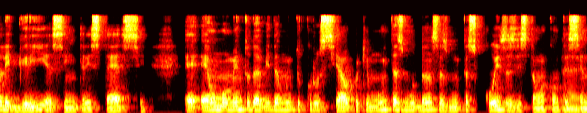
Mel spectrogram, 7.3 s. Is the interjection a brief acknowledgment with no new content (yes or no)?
no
